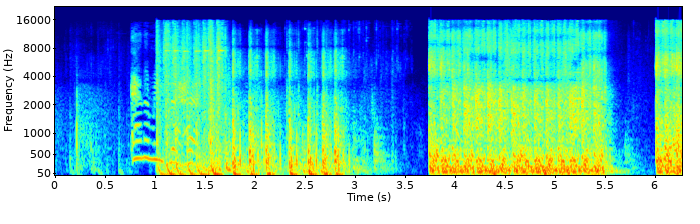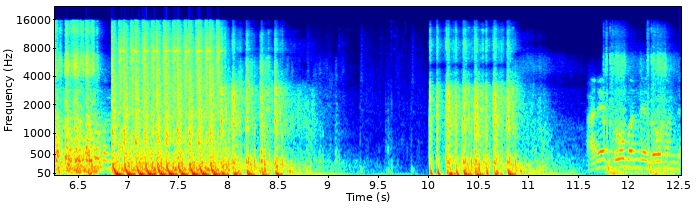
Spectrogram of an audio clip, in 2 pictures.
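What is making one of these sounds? Rapid gunfire bursts out loudly and repeatedly.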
